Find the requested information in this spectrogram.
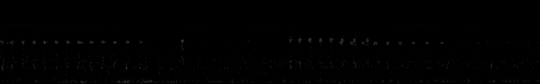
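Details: Frogs calling in a field, recorded while fishing: a rapid train of short pulsed notes, about three per second, runs steadily, then a denser burst of overlapping pulses, with a thin continuous insect whine above.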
